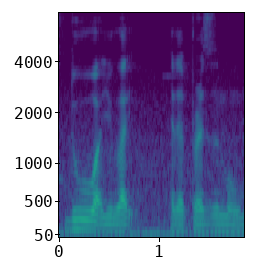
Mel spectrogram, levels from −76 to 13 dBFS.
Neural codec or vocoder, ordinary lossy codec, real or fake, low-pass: none; none; real; none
